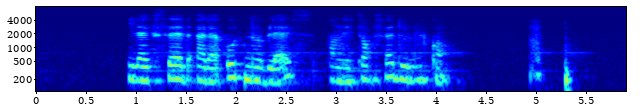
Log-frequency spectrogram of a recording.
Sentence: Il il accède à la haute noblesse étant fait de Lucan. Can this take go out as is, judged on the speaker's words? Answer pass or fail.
fail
